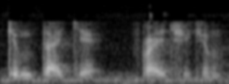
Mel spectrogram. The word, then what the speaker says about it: Kentucky Fried Chicken: Вы неправильно произносите название компании. Они называются Kentucky Fried Chicken.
